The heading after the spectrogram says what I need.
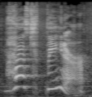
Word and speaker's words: Master Baiter: You gotta say it like Master Bater. You have to say it with the flow. It's one word. It's one name.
